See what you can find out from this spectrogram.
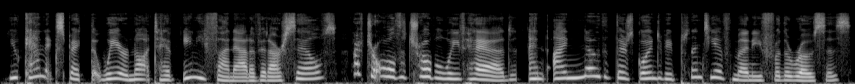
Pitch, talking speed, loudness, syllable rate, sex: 255 Hz, 250 wpm, -19 LUFS, 6.0 syllables/s, female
